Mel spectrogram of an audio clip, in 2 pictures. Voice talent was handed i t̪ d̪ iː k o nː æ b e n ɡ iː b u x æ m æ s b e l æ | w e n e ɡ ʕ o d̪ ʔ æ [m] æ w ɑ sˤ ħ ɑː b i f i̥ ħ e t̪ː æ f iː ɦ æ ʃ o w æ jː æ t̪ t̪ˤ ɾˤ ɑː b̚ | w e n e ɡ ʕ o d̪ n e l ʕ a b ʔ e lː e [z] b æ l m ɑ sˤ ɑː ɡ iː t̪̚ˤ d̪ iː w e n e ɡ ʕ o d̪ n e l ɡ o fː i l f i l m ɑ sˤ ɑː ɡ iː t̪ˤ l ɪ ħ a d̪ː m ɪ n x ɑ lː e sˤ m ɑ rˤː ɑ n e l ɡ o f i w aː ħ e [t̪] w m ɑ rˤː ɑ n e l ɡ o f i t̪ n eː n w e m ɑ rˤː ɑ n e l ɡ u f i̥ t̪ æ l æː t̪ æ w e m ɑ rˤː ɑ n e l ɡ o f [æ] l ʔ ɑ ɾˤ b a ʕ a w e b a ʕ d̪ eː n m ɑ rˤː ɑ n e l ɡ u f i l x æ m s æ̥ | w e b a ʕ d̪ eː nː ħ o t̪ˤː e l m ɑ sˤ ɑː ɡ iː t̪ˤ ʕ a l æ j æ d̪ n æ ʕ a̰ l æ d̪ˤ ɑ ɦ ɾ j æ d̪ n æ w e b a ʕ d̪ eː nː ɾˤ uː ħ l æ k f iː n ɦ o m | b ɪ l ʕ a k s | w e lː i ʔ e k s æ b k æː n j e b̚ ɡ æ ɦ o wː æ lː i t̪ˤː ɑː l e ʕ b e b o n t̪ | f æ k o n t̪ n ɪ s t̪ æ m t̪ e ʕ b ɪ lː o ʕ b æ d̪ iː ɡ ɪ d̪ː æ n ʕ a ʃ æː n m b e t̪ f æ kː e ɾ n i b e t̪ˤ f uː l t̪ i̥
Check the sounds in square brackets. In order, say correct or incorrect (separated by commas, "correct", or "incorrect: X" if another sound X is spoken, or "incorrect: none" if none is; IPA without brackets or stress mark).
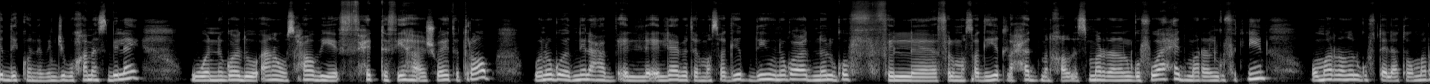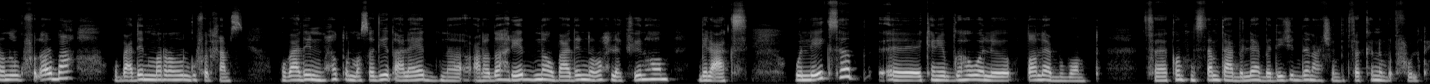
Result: incorrect: n, incorrect: ʕ, incorrect: d̪, incorrect: i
